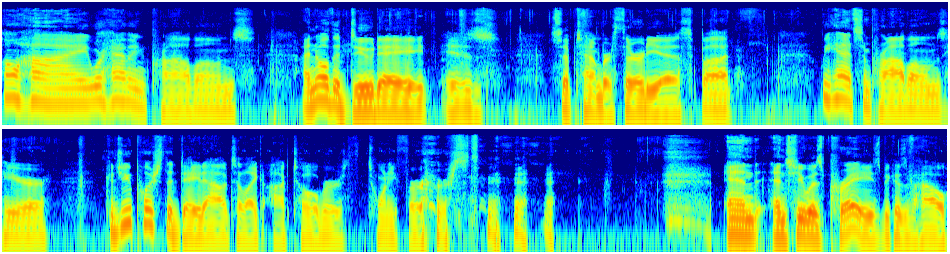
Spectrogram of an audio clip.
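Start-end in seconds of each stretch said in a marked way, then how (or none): 0.0-14.4 sweet, sugary phone voice. Recalling a woman at a former company dealing with customers, imitating a sweet phone voice. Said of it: "she was a sweet voice on the phone".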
